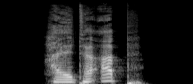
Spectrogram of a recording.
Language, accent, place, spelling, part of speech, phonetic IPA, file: German, Germany, Berlin, halte ab, verb, [ˌhaltə ˈap], De-halte ab.ogg
- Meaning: inflection of abhalten: 1. first-person singular present 2. first/third-person singular subjunctive I 3. singular imperative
